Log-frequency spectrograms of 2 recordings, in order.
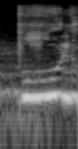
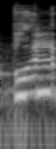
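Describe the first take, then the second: First: पूल with a long, held oo. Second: पुल with a brief short u. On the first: Teacher quizzes child on two words, long-u पूल. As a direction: draw out the vowel in पूल. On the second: Teacher quizzes child on two words, short-u पुल. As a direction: say पुल quickly, vowel not stretched. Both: Shown as a demonstration. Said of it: "पुल बोलते हैं कि पूल".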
